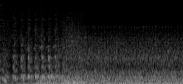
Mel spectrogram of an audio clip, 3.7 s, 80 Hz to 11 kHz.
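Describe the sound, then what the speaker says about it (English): A Kenworth T680 truck engine in American Truck Simulator cranks and fires, then settles into a loud, steady deep diesel idle rumble close by with no talking. "So let's fire it up."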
